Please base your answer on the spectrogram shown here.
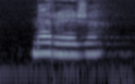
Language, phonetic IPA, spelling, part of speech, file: Belarusian, [mʲaˈrɛʐa], мярэжа, noun, Be-мярэжа.ogg
- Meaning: 1. net 2. network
